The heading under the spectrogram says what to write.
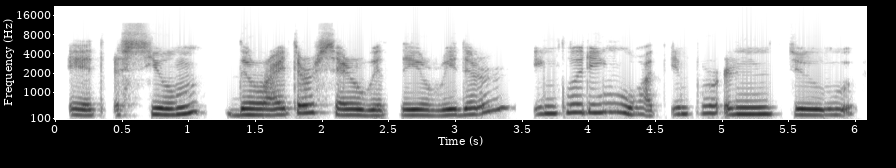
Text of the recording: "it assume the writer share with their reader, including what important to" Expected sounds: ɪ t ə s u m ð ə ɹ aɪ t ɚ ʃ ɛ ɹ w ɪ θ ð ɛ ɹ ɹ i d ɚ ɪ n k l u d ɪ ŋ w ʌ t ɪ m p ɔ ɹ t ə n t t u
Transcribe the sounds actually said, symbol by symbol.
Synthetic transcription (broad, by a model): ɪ t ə s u m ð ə ɹ aɪ t ɚ s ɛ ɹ w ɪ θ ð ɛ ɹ ɹ i d ɚ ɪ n k l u d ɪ ŋ w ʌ t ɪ m p ɔ ɹ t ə n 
